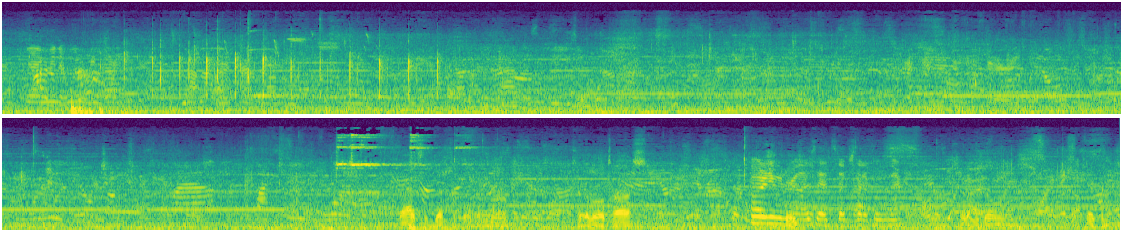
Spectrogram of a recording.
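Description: A crowd of people chatters in the open air.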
